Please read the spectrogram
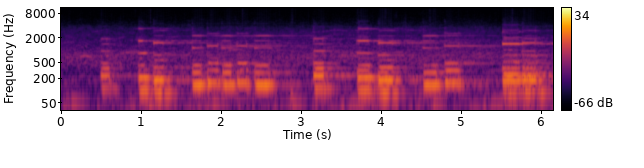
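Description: Electric organ playing a quick melody of short notes, the kind of organ played at the ballpark between pitches, ending on a louder chord.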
